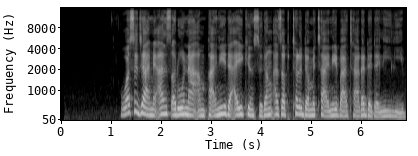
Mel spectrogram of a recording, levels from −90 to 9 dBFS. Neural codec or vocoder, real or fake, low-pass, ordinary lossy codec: vocoder, 48 kHz, 128 mel bands, Vocos; fake; 14.4 kHz; none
